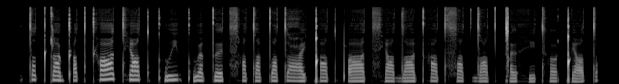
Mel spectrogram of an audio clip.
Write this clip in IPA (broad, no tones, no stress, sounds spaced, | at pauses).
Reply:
t ɪ tˤ ʈ ɔ kʷʼ ɪ tˤ kʰ ɑ tʰ i tˤ kʷʼ i kʷʼ ɑ t̪ ə t͡sʰ ə tˤ ə t̪ ə tˤ ʕ ɪ ǃ ɔ tˤ pʼ ɑ t͡sʰ i dˤ i t̪ʰ ɔ tˤ s ɛ tˤ d ɔ tˤ ǀ ə h i tʰ ɔ ǃ ɪ tˤ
